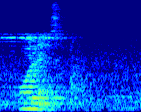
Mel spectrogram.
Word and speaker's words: honest: For example के लिए HONEST, ऑनेस्ट, ऑनेस्ट means क्या होता है, ईमानदार। अब इसका उच्चारण जब करते हैं तो हम बोलते हैं क्या है, ऑनेस्ट।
